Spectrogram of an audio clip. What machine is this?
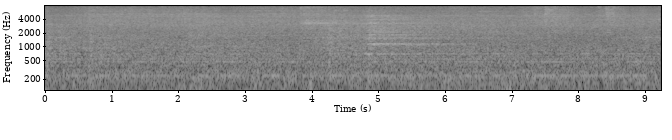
fan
